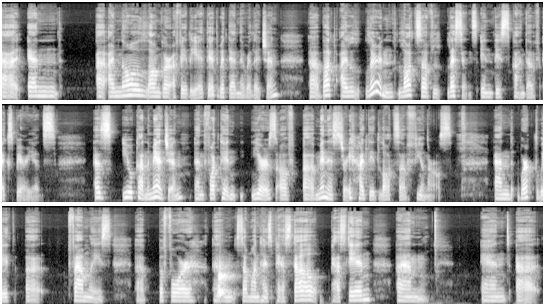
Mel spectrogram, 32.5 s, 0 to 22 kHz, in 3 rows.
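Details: Adult woman after a stroke: aphasia with difficulty putting words together, apraxia of speech, and foreign accent syndrome beginning 3 months post-stroke; a third-generation Canadian, she feels she now sounds East European.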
